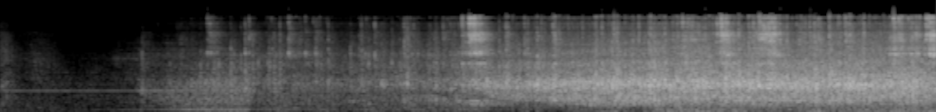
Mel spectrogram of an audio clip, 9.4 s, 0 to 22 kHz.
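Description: A 1980s Lionel Nickel Plate Special O-gauge toy train, a 4-4-2 steam-style locomotive with freight cars, running on plastic-based FasTrack: a whirring motor and gears with the rattle and clicks of the wheels on the track. It grows louder from about a second and a half in and is loudest over the last few seconds, with sharp clicks now and then.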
